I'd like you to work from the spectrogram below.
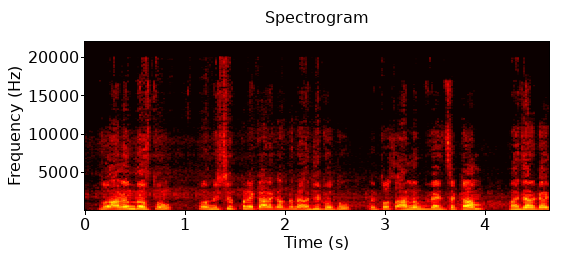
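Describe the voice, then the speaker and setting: A man speaks at an extremely high pitch with ordinary pitch variation. The sound is dry and close, with no echo. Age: 60s. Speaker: local politician, election candidate. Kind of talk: news interview.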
